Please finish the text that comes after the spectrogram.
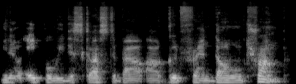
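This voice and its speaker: A middle-aged immigrant man hosting a podcast, speaking in a measured, deliberate way. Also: low voice, steady tone. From immigrant, came as a child. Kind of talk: casual discussion.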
